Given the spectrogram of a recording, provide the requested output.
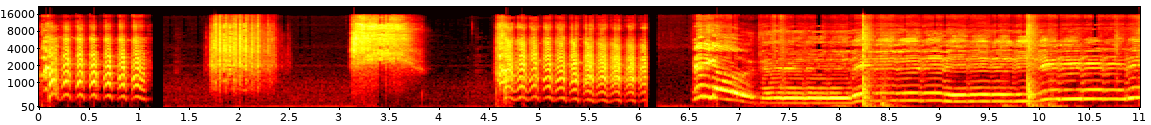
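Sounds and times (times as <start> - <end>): man laughing rapidly: 4.6 - 6.1.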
